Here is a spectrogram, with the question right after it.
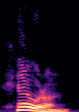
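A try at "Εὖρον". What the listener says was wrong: This is pronounced Ivron. Ivron. Ivron. Okay, he put a slight h before this, like Heuron, something h.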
